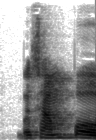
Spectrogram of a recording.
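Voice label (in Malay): "bersampul", Malay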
